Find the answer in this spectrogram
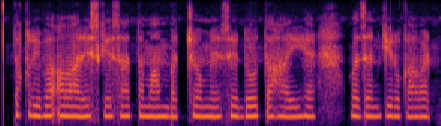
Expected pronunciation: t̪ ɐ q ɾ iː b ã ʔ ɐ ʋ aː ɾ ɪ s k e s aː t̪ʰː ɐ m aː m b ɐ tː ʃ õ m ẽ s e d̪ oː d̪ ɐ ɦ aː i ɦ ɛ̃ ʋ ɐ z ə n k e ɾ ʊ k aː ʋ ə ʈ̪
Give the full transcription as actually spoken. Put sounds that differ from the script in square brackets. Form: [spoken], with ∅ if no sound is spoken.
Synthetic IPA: t̪ ɐ q ɾ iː b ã ʔ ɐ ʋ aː ɾ ɪ s k e s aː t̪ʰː ɐ m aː m b ɐ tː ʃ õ m ẽ s e d̪ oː [t̪] ɐ ɦ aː i ɦ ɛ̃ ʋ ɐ z ə n k [i] ɾ ʊ k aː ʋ ə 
